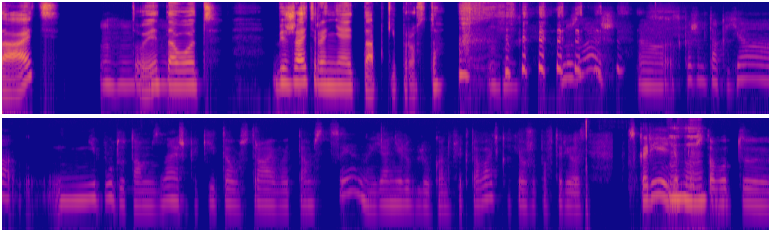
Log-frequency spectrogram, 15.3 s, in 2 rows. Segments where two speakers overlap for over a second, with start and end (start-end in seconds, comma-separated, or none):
none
